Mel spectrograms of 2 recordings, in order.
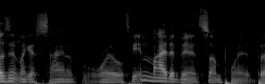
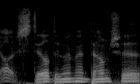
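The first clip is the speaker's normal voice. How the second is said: thoroughly disappointed, let-down elder statesman scolding voice; 3 semitones higher than usual. Imagining how George Washington would react today: imitating George Washington. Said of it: "George Washington's like".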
